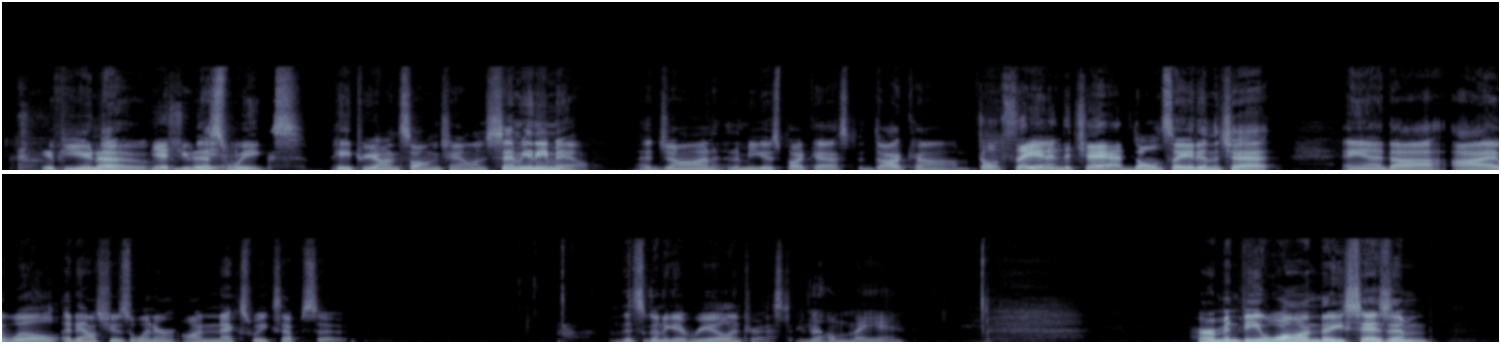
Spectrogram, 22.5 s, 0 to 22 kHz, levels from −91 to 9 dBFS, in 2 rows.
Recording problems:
none

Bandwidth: 13.5 kHz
